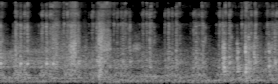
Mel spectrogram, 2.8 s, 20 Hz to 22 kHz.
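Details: Suzuki GSX-R1000 K1 that won't start: fast, irregular dry clicking, a few per second, with no firing when the kill switch is turned off, and the voltage reading goes erratic. The fuel pump runs and the bike briefly started on starting fluid; relays previously burned out. Cause unknown.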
